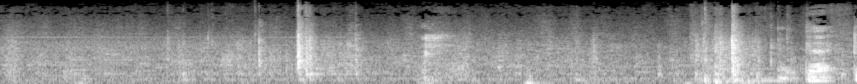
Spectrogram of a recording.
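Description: Quiet room tone broken by a few faint clicks and one sharp click about two seconds in. Near the end comes a short cluster of handling knocks as a USB cable is taken hold of at the laptop to be unplugged.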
